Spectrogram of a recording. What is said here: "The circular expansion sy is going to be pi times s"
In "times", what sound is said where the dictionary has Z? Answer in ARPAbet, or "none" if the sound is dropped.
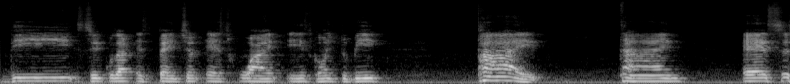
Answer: none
